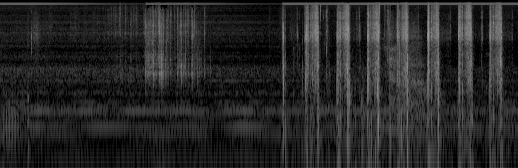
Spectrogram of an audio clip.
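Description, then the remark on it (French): A deck of cards is shuffled for a card reading in a quick burst of crisp riffling slaps, after a softer brush of cards being handled, with a steady low hum underneath and no talking. “On va à présent aller voir une carte qui va nous dire, nous inviter, t'inviter toi à abandonner quelque chose, à abandonner quelque chose qui ne t'aide pas.”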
